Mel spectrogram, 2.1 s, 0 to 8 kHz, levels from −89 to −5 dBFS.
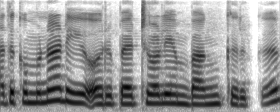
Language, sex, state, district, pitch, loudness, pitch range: Tamil, female, Tamil Nadu, Nilgiris, 240 Hz, -15 LUFS, 225-265 Hz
